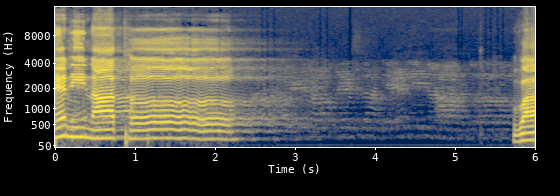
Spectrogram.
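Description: A man's solo voice chanting a Hindu devotional hymn (kirtan) into a microphone, holding a long wavering note that fades out about two seconds in. After a quiet pause of about three seconds he begins the next line near the end.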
